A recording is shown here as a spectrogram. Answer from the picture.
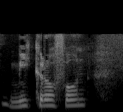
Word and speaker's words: Mikrofon: So microphone is in German Mikrofon. Again, it's looks the same, but the spelling is different and also the pronunciation. So it's Mikrofon, das Mikrofon.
